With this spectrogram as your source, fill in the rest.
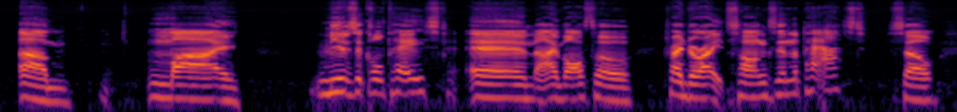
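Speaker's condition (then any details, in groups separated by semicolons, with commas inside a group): Cerebral palsy; can speak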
